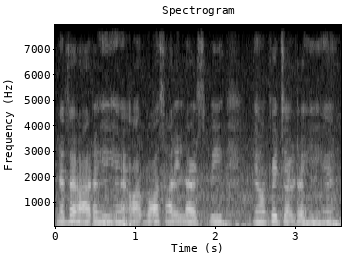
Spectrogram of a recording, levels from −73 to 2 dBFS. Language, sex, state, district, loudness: Hindi, female, Chandigarh, Chandigarh, -17 LUFS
